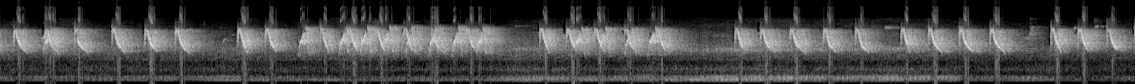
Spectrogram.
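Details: Bar-winged prinia (ciblek) in a singing contest: bursts of loud downslurred chirps about three a second, with short pauses between phrases and crisp ticks above.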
